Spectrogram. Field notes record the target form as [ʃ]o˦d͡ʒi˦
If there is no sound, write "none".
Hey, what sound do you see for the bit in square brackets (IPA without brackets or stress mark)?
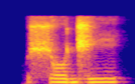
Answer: ʃ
